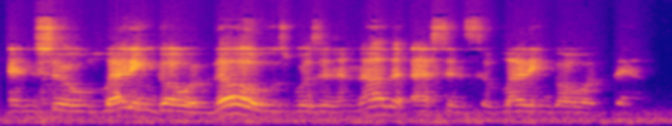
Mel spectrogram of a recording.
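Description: A woman telling personal stories in casual conversation, animated, acting out scenes and swearing freely. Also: sits low, normal speed, slight background noise, low-quality recording. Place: Brooklyn.

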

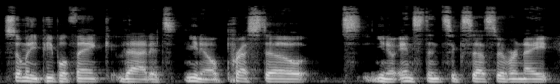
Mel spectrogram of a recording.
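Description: A man's voice: mid-range voice, steady tone, moderate pace. A man hosting an interview podcast, asking long rambling questions in a chatty, encouraging way. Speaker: podcast host, film coach. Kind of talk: casual interview talk.

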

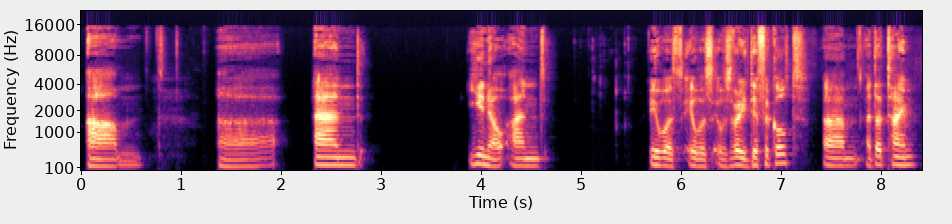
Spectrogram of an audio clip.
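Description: A woman's voice: deep voice, fairly even intonation, takes it slowly, long pauses. A woman in her thirties from Argentina, a podcast guest talking casually and hesitantly, with many fillers and restarts. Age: 30s. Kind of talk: casual conversational interview.

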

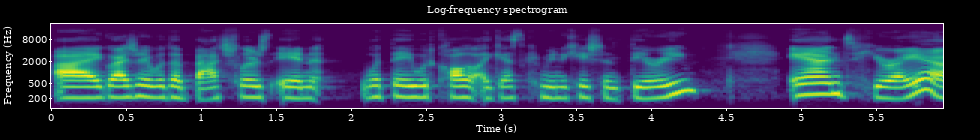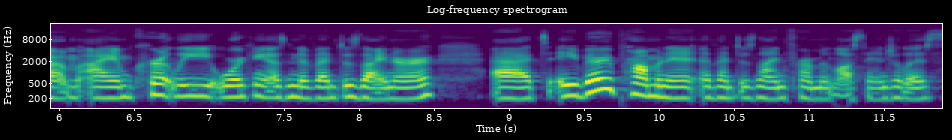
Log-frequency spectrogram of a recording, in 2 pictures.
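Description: A woman's voice: medium pitch, fairly even intonation, a little fast, a bit bright. A woman in her twenties, born in Armenia with English as her third language, hosting her own podcast in a casual, chatty solo talk with frequent asides to listeners. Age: 20s. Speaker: podcast host.

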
